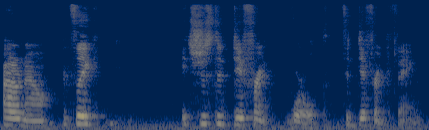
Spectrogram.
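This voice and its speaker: A woman's voice: lowish voice, animated, brisk. A woman in casual chat, talking bluntly with heavy swearing.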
